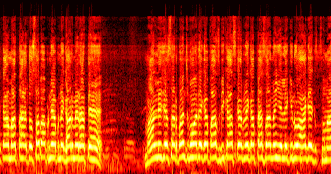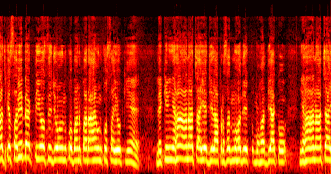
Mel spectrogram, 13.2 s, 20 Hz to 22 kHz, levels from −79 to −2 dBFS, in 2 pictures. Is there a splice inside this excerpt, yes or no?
no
